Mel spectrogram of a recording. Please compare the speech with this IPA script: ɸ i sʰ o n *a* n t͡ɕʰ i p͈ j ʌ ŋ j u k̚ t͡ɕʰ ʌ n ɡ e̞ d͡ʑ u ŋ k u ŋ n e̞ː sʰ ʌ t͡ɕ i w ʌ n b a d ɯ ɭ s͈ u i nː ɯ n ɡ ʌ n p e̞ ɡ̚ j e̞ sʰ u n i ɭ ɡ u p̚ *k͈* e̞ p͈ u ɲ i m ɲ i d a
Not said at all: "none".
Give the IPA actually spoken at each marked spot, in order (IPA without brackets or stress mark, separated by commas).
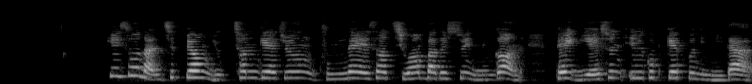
a, k͈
